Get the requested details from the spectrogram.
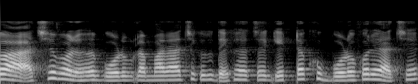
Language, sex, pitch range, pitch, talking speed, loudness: Bengali, female, 195-235 Hz, 205 Hz, 200 wpm, -18 LUFS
